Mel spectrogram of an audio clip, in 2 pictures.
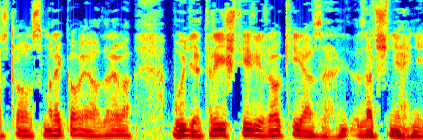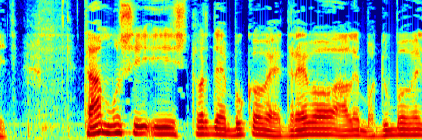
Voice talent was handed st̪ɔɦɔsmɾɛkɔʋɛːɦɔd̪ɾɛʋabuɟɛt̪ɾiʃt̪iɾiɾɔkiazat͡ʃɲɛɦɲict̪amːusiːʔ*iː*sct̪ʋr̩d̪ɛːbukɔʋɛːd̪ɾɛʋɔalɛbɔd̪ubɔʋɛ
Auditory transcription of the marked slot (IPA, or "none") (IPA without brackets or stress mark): iː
